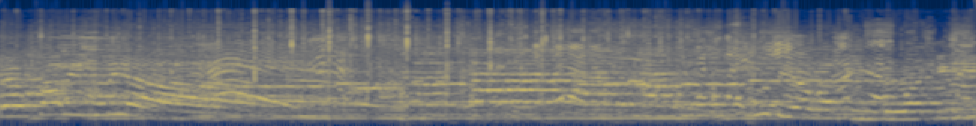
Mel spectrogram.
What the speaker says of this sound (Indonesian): Beri tepuk tangan untuk Ibu Mutia yang paling meriah.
